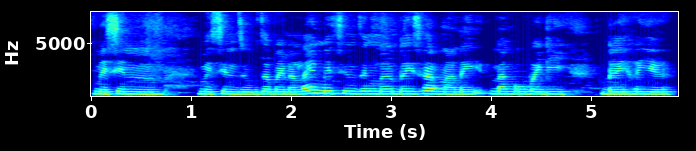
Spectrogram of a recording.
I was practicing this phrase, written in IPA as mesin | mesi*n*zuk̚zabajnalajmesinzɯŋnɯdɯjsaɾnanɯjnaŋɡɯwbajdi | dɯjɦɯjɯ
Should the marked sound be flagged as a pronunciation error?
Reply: no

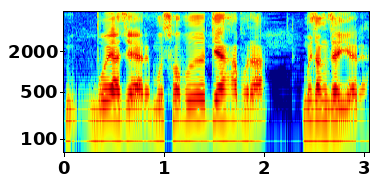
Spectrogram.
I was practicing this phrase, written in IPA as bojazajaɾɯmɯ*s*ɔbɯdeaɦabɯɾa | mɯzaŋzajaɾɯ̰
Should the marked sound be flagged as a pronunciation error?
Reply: no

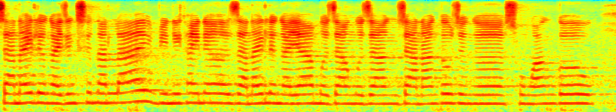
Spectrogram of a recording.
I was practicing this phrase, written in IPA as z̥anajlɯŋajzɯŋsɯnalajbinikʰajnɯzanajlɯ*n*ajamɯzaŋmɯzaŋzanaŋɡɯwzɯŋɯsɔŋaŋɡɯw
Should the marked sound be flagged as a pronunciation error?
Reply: yes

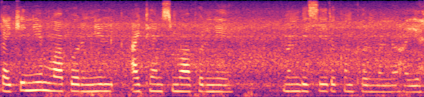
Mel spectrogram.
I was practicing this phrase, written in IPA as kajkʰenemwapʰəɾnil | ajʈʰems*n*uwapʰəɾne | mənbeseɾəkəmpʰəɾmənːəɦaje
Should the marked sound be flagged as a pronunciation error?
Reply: yes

